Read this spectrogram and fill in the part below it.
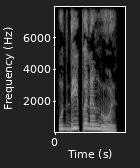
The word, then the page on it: ಉದ್ದೀಪನಂಗೊಳ್: Kannada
